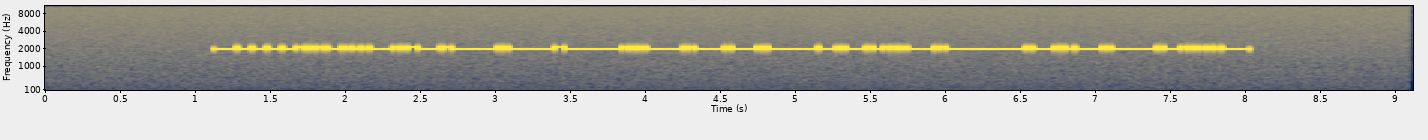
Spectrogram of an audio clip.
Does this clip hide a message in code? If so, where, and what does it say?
Yes: RTTY (75 baud, 170 Hz shift) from 1.2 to 8.1 s, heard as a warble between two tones, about 2050 Hz centre. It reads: CQ TEST WA4LB WA4LB CQ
